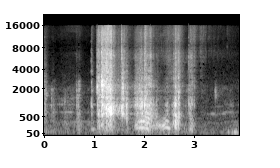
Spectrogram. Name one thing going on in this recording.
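A shovel scrapes and scoops wet cement.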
